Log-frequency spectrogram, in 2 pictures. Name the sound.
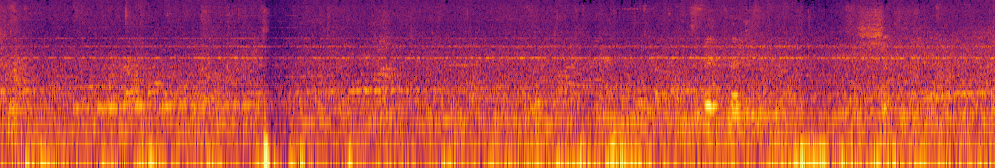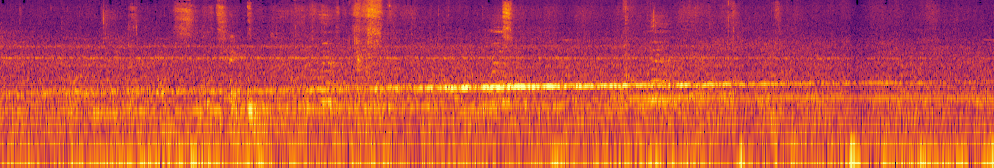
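train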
